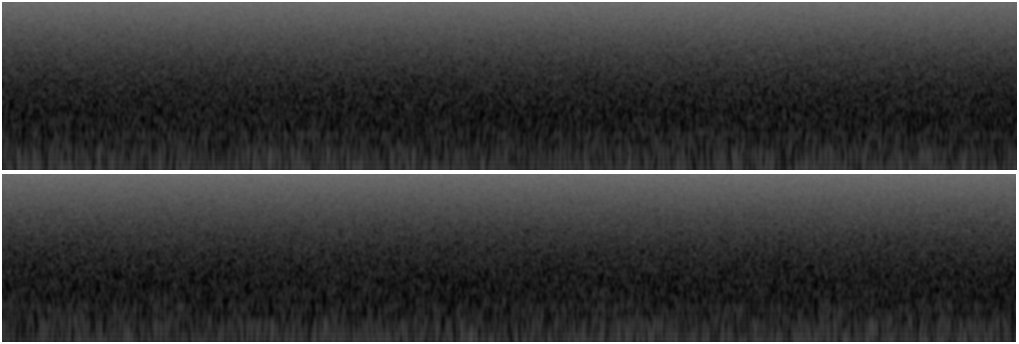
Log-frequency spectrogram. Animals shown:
forest ambience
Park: Acadia National Park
